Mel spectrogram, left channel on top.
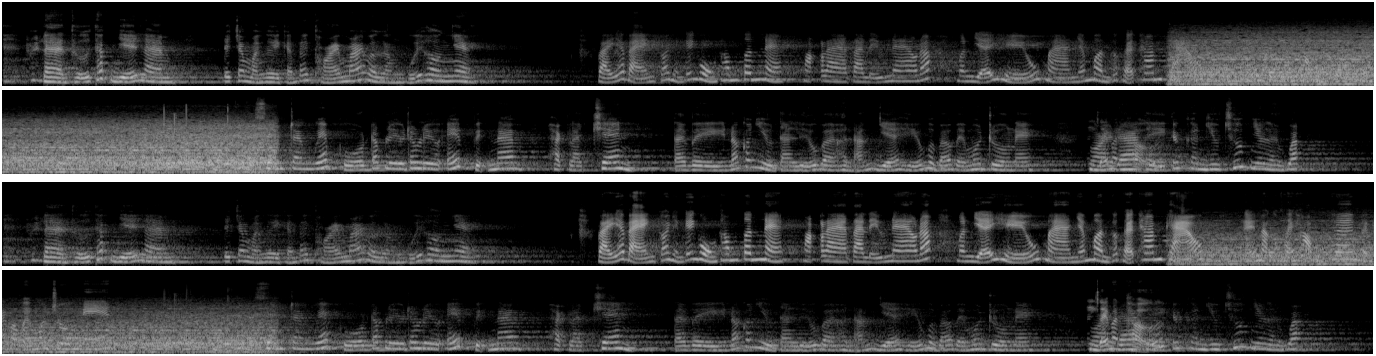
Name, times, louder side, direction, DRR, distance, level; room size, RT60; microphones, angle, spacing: voice 1, 0.0-1.8 2.2-4.8 15.8-20.1 20.4-24.1 24.6-26.7, left 2 dB, 40° left, 11 dB, 1.0 m, -30 dB
voice 2, 6.0-12.0 12.4-14.9 24.6-25.3, right 5 dB, 55° right, 15 dB, 0.7 m, -29 dB
sound 1, 11.6-16.5, left 5 dB, 80° left, 0.7 m, -25 dB
29.0 x 22.5 x 8.8 m, 2.5 s
head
